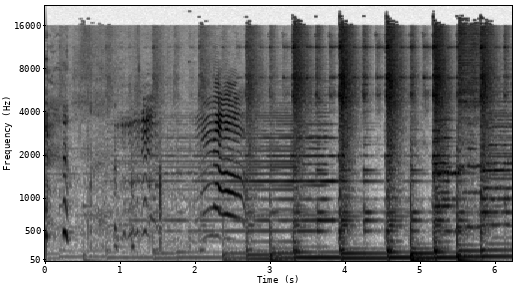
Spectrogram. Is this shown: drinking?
no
